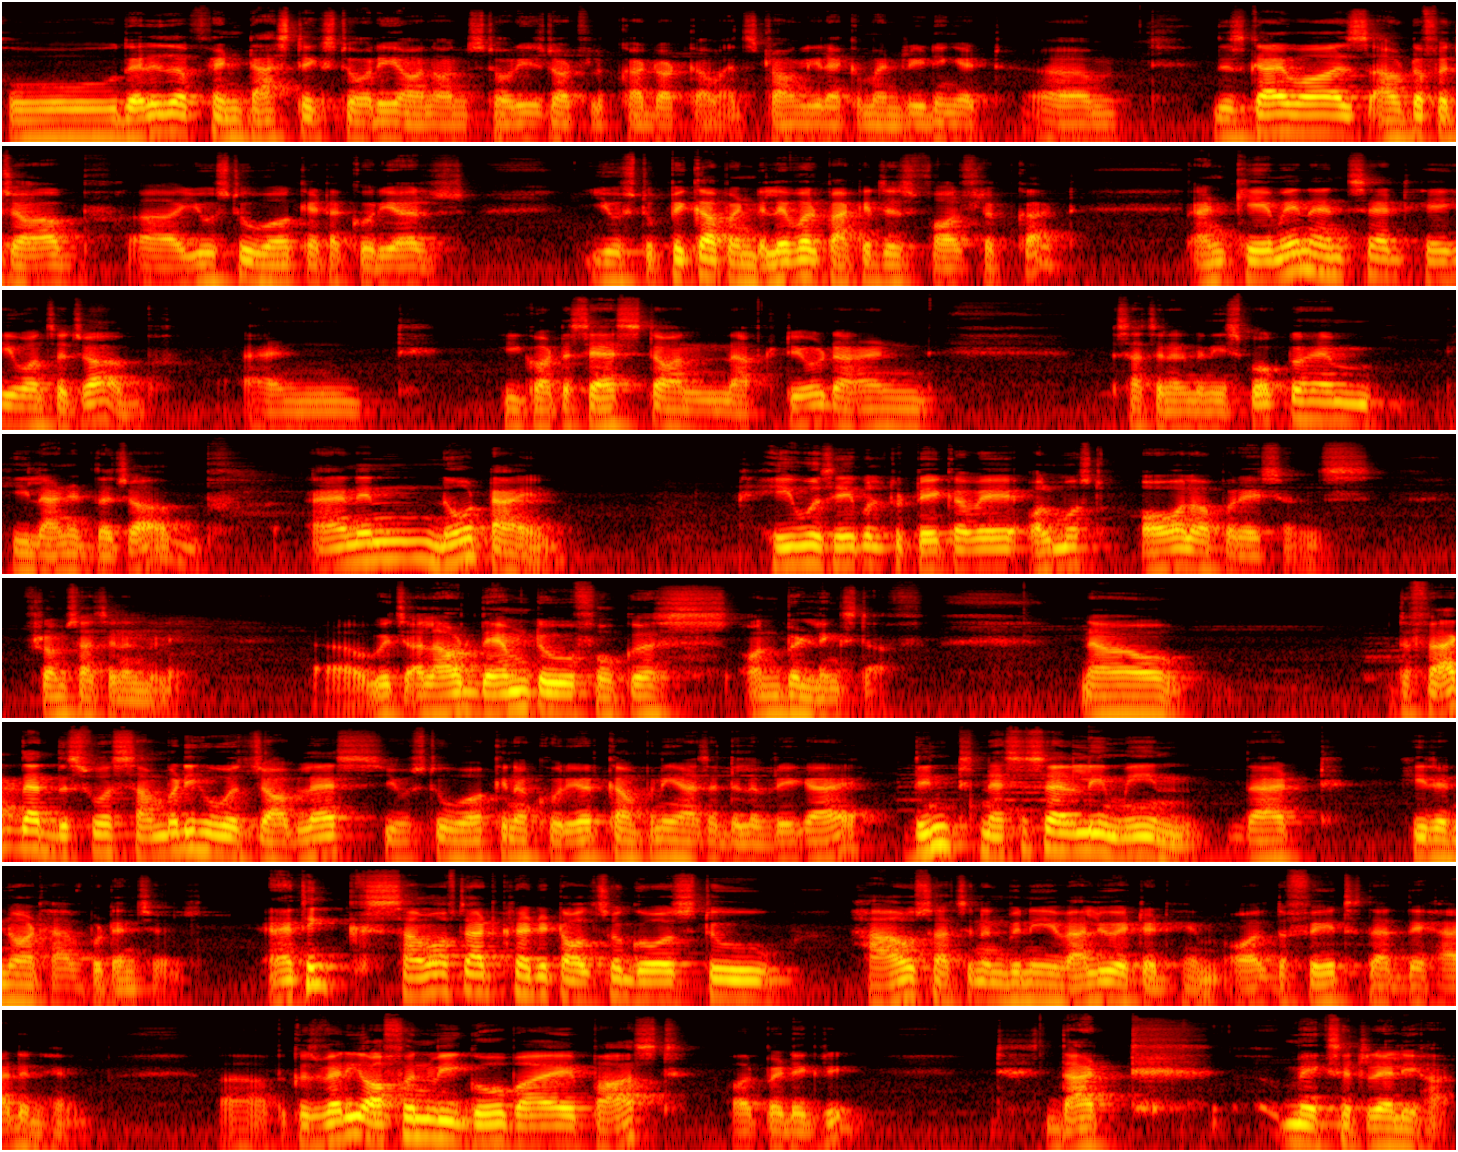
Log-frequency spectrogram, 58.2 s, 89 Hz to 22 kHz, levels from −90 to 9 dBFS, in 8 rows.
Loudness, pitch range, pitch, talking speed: -27 LUFS, 100-130 Hz, 110 Hz, 165 wpm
